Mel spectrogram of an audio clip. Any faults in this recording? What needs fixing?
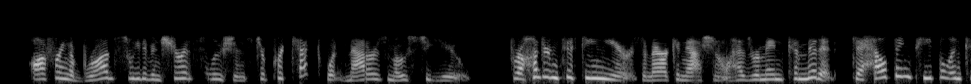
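The speech sounds narrow and slightly rough and synthetic throughout, with plainly audible codec damage and a band running from about 250 Hz to 3.5 kHz. This is the G.729 codec at 8 kbit/s, which rebuilds speech from a vocal-tract filter and a few pitch-driven pulses.

Three brief smeared dropouts fade and leave the voice weak for a moment: at 2.02–2.13 s, between "broad suite of insurance" and "to protect what matters"; at 4.30–4.42 s, just after "what matters most to"; and at 7.07–7.12 s, just before "has remained committed to". This is VoIP packet loss concealed by the speech codec. Each gap of about 30 ms fits one lost packet, and the decoder extrapolated from its last pitch and filter, so the damage outlasts the gap itself.

Prevention would mean using a wideband codec with a jitter buffer and forward error correction on a network with less packet loss.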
